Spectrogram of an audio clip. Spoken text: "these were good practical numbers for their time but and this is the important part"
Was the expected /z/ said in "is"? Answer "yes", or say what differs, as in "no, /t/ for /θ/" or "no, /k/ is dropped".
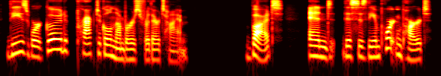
yes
